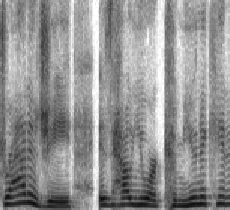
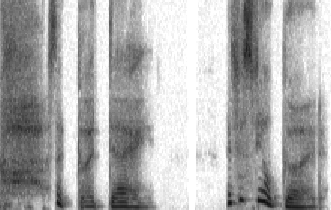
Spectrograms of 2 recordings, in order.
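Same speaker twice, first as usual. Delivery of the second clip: contented whisper. Acted. Voicing a satisfied generator's feeling.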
